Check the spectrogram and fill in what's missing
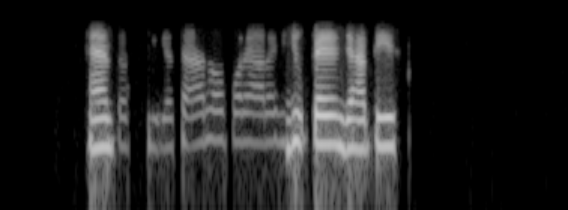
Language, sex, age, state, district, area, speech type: Santali, female, 18-30, West Bengal, Bankura, rural, conversation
